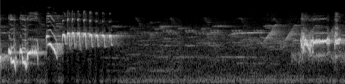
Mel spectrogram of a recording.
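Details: White-rumped shama song with prenjak mimicry, a tumble of quick descending notes ending in a short rapid trill, a near-silent pause, then a sharp whistled phrase starts again.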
